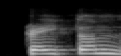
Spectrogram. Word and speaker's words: Creighton: En mis redes es Create on Model MX, Creighton, de, la Universidad de Creighton, que es donde, donde se inició todos los estudios para generar este, este sistema. Se escribe C-R-E-I-G-H-T-O-N, Creighton.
